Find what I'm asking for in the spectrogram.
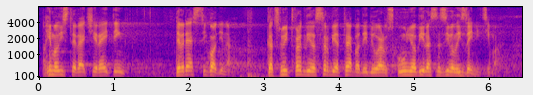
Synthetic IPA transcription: paimalist̪ɛʋet͡ɕiɾejt̪iŋɡ | d̪eʋed̪ese̥t̪iɡod̪ina̰kad̪smomit̪vr̩d̪ilid̪asr̩bijat̪ɾebad̪aid̪ɛuevɾopskuuːnijuaʋiɾasnaziːʋalaizd̪ajnit̪sima̰

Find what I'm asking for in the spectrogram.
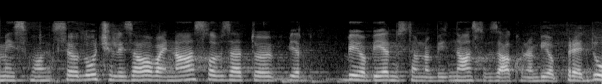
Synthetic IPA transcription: miːsmo̞seod̪lˠuːt͡ʃilizao̞ʋajnaːslˠo̞ʋzat̪ojɛɾ | bio̞bije̞d̪nost̪aʋnobinaːslˠoʋzaːko̞nabio̞pɾed̪u

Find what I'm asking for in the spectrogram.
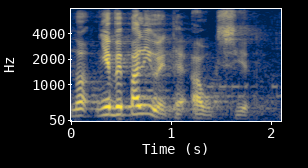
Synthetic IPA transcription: nɔɲɛvɘpalʲiwɛt̪ɛʔawkt̪sʲjɛ

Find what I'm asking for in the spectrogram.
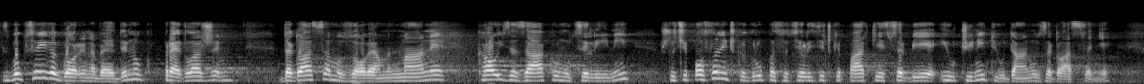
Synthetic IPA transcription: zbo̞ɡsʋeɡaɡo̞ɾenaʋed̪eno̞ɡpɾed̪lˠaːʒem | d̪aɡlˠasamo̞zao̞ʋe̞amand̪maːne̞kao̞izazaːko̞nut̪se̞lini | ʃt̪o̞t͡ɕe̞po̞slˠanit͡ʃkaɡɾuːpaso̞t̪sialist̪it͡ʃke̞paɾt̪ije̞sr̩bije̞ʔiut͡ʂinit̪iud̪aːnuzaɡlˠa̰saɲe

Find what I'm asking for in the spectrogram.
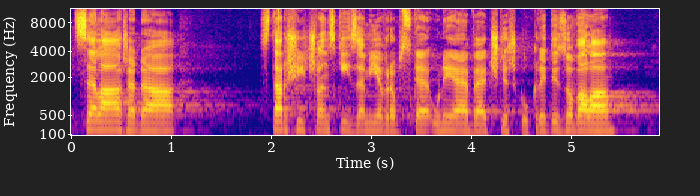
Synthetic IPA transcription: t͡sɛlaːr̝ada | st̪aɾʃiːxt͡ʃlɛnskiːɣzɛmiːɛvɾo̞pskɛːʔunɪjɛvɛt͡ʃt̪ɪr̝̥kukɾɪt̪ɪzo̞vala

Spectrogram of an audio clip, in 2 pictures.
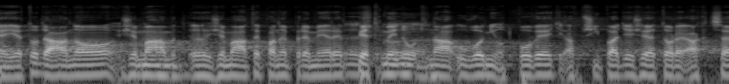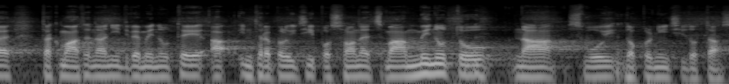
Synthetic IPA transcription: jɛt̪o̞daːno̞ʒɛmaːmʒɛmaːt̪ɛpanɛpɾɛmɪjɛɾɛpjɛt̪mɪnut̪naʔuːvo̞dɲiːo̞t̪̚povjɛca̰fpr̝̥iːpaɟɛʒɛjɛt̪o̞ɾɛ̰ʔakt͡sɛ | t̪akmaːt̪ɛnaɲiːdvjɛmɪnut̪ɪʔaɪnt̪ɛɾpɛlujiːt͡siːpo̞slanɛt͡smaːmɪnut̪unasvuːjdo̞pl̩ɲujiːt͡siːdo̞t̪a̰s

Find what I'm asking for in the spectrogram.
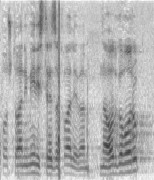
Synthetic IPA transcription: poʃt̪oʋaniminist̪ɾezaxʋaːʎujeʋam | naod̪ɡo̞ʋoɾu

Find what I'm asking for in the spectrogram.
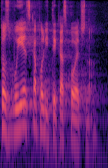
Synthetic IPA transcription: t̪ɔzbujɛt̪skapɔlʲit̪ɘkaspɔwɛt͡ʂna̰

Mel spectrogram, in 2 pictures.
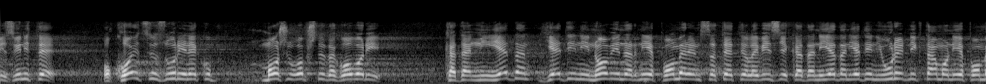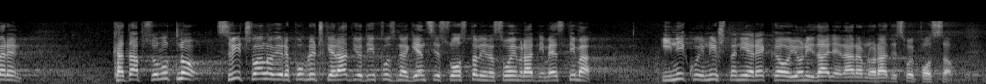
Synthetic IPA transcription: izʋinit̪e̞ | o̞ko̞jo̞jtse̞nzuːɾine̞ko̞ | mo̞ʒeuopʃt̪e̞d̪aɡo̞ʋo̞ɾi | kad̪anijed̪anjed̪inino̞ʋinaɾnije̞po̞me̞ɾe̞nsat̪eːt̪eleʋiːzije̞kad̪anijed̪anje̞d̪iniuɾed̪nikt̪amo̞nije̞po̞me̞ɾen | kad̪aːpso̞lˠut̪no̞sʋit͡ʂlˠano̞ʋiɾe̞publit͡ʃkeɾaːd̪io̞d̪ifuzne̞aɡe̞nt̪sijesuo̞st̪alinasʋo̞jimɾaːd̪nimːe̞st̪ima | iniko̞imniʃt̪anijeɾe̞kaoio̞niid̪aʎe̞naːɾaʋno̞ɾaːd̪esʋo̞jpo̞sa̰o̰

